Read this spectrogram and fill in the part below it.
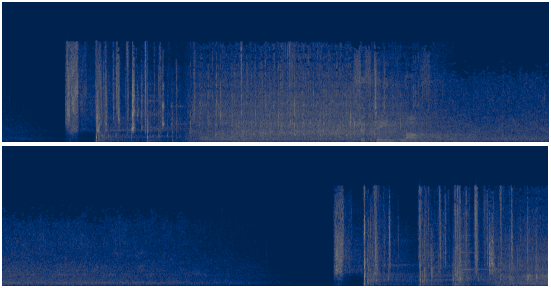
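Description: A tennis ball is struck by rackets in a rally.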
